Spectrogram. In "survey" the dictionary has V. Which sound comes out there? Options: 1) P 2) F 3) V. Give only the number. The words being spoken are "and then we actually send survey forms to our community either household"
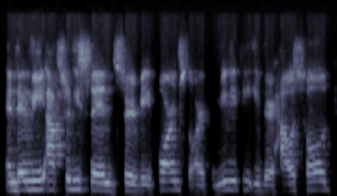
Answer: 3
